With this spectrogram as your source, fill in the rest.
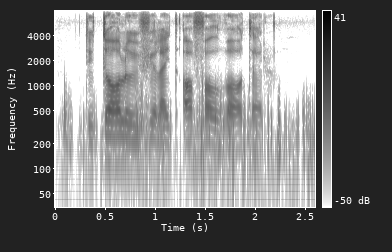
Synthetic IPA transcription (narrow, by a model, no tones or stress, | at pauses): tutɑːləɦufiəlɦɛjtʰɐfɐlˠvɑːtər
